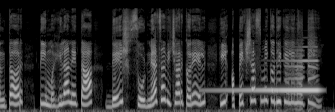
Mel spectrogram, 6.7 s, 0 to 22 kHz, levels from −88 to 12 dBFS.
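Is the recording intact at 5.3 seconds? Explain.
No. At 5.3 s a 783 Hz tone swells over the speech. This is loudspeaker feedback squeal, running from 3.98 to 6.53 s and rising over about two seconds to roughly 10 dB above it. A microphone picks up its own loudspeaker, and at that frequency the loop gain exceeds one.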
